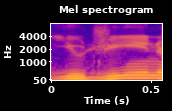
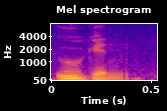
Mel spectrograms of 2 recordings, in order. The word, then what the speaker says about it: Eugen: And I thought his name, and it would be perfect because his first name is spelled E-U-G-E-N. So for a while I thought it was just like Eugene or Ugin, Eugen, which would be like maybe eugenics was named after him. But no, it's the Swiss pronounce it Ugin.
